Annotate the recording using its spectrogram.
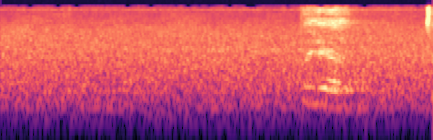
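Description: A steady, even hiss of background noise with nothing standing out of it; a woman's voice begins near the end.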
